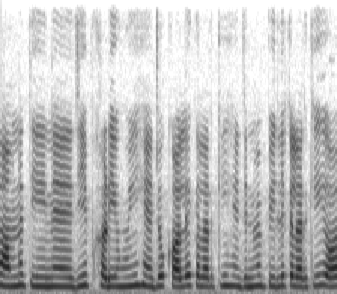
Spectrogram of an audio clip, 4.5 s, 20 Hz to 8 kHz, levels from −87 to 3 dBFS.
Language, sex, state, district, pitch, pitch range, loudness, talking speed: Hindi, male, Punjab, Fazilka, 260 Hz, 250-275 Hz, -17 LUFS, 225 wpm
